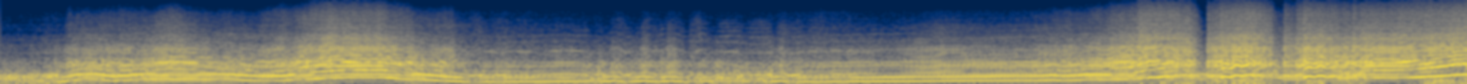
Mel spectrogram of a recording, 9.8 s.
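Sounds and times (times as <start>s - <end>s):
Porsche 911 RSR 4.0-liter flat-six engine revving in-car: 0.1s - 9.7s.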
